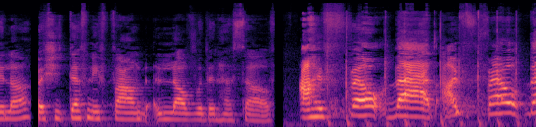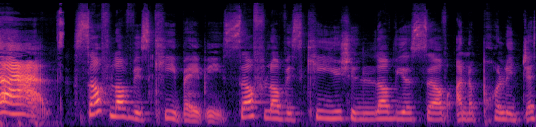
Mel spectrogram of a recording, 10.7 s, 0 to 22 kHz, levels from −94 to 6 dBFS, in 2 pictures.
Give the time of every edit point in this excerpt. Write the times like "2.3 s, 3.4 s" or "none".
5.9 s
